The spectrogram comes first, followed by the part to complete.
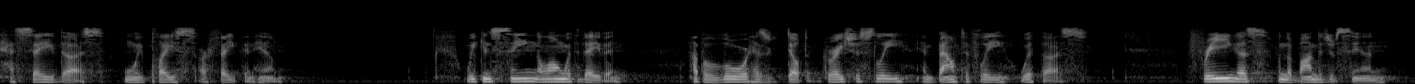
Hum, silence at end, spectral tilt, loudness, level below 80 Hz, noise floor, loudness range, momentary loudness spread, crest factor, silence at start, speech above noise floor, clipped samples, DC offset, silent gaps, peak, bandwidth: none; 0.2 s; -10 dB/octave; -31 LUFS; -70 dBFS; -65 dBFS; 7 LU; 13 LU; 20 dB; 0 s; 34 dB; under 0.1%; under 0.1%; none; -12 dBFS; 5.8 kHz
